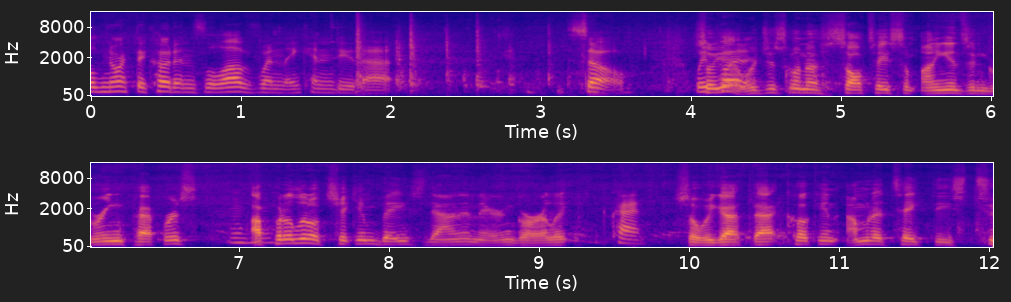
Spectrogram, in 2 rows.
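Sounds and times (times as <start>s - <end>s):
kitchen items clicking and tapping: 1.6s - 3.2s.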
